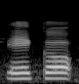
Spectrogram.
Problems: background conversations at intervals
